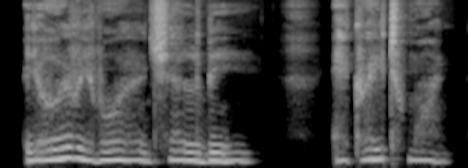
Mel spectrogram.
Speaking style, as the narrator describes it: she whispered even more softly

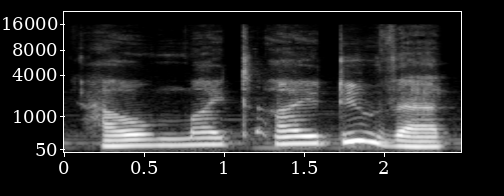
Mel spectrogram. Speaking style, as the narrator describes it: the stone giant, the kind of rumble of the ground underneath your feet

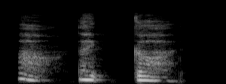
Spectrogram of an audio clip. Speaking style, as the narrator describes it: whispered

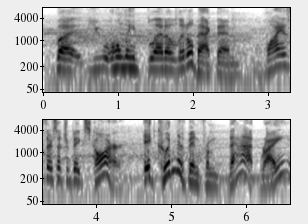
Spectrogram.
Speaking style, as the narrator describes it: I said with a trembling voice and a slight laugh

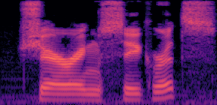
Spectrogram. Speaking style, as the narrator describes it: he asked

